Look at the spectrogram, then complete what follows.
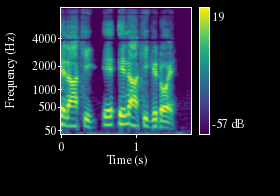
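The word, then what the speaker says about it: Iñaki Godoy: I think the cast, and I want to say his name right, is it Inaki? Inaki, who plays Luffy. – Inaki Godoy.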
